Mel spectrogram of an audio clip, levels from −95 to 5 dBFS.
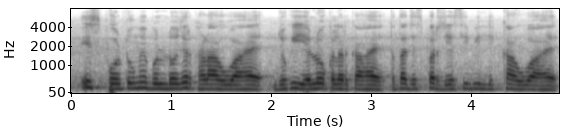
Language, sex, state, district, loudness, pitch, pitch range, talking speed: Hindi, male, Uttar Pradesh, Lalitpur, -14 LUFS, 165 Hz, 155-175 Hz, 245 wpm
